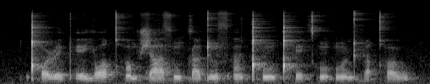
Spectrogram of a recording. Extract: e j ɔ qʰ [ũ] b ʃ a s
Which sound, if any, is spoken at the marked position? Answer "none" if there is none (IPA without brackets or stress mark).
õ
